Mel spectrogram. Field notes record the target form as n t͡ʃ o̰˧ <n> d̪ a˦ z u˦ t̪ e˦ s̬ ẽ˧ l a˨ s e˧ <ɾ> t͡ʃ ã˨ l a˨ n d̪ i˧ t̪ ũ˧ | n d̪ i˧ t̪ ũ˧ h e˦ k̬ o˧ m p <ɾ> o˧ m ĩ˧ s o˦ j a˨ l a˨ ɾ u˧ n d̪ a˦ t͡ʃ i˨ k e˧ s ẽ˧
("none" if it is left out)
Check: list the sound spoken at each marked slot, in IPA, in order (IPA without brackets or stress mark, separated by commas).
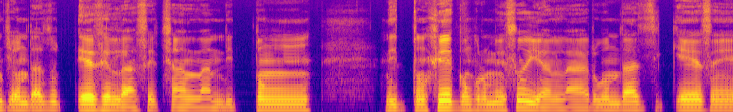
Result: n, none, ɾ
